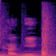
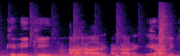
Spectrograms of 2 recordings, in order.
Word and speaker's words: Kaneki: There was we said Kaniki. Kaneki.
